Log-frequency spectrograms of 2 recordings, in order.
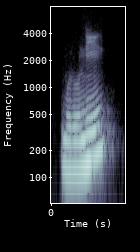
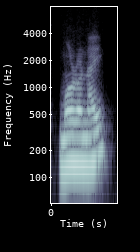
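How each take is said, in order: First: The vowels sound like u, stress on final i. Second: The first two vowels sound like o. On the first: This is the local pronunciation. "es con U y con un acento en la I al final" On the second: This is the English pronunciation. "En inglés es Moroni"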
